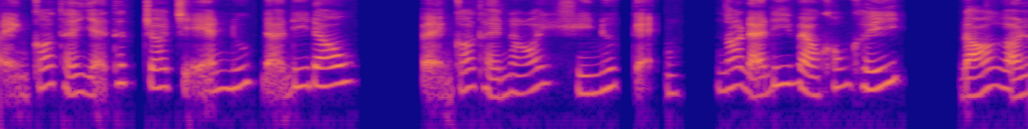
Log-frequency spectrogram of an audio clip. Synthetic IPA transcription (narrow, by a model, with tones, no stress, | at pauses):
a̰ː˧˨nkɔ˨˦t̪ʰe˧˩zaː˧˩jt̪ʰï˦˥k̚t͡ɕɔ˧t͡ɕɛ̰˧˩ʔɛ˧nnɨ˦˥ək̚ɗa̰ː˧˥ɗi˧ɗə˧w | ɓa̰ː˧˨nkɔ˨˦t̪ʰe˧˩nɔ˨˦jxi˧nɨ˦˥əkːa̰ː˧˩˨ŋ | nɔ˨˦ɗa̰ː˧˥ɗi˧vaː˨˩wxə˧wŋ͡mxi˨˦ | ɗɔ˨˦ɣɔ̰˧˨jl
